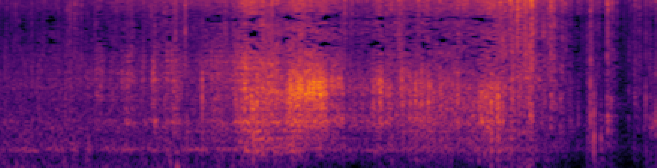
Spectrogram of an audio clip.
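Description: Bicycle rolling fast downhill on a rough dirt trail: a steady rush of tyre noise with frequent small knocks and rattles over bumps, swelling about halfway through.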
